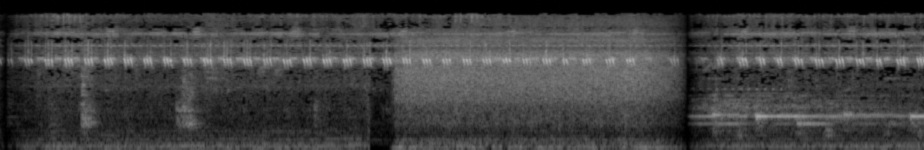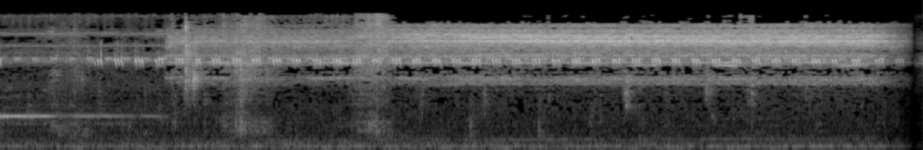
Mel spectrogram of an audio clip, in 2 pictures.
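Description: Night insects, crickets, chirping in a steady, rapidly pulsing high trill, with scattered faint clicks.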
